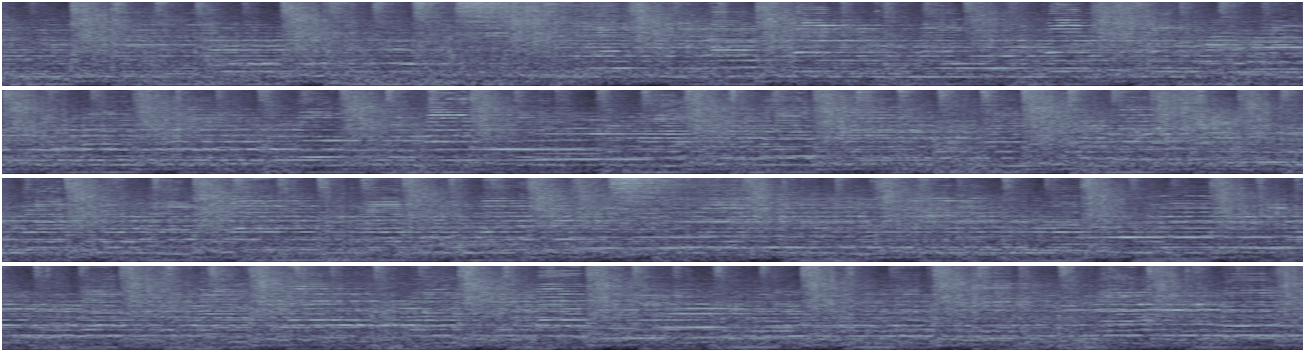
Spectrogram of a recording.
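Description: Live small band playing an instrumental tune: violin and accordion carry the melody over guitars and a drum kit keeping a steady beat.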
